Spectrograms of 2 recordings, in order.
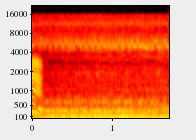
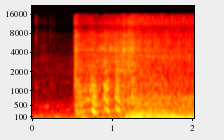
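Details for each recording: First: Ford Ranger over 100,000 km at idle: rough busy idle with steady hiss and rumble from the front belt area, worn alternator pulley bearing and flapping belt; fixed by replacing alternator bearing, belt tensioner pulley and front belt. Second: Ford Ranger MC over 100,000 km, after replacing the alternator pulley bearing, belt tensioner pulley and front belt, with the AC on: short crank, then an even idle with no squeal, chirp or rattle. The engine starts and runs normally.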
